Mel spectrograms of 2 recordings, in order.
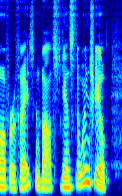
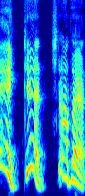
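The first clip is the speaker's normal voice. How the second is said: very high, very slow, swooping shriek; 10 semitones higher than usual. The other driver in a crash addresses a kid jumping on the cars, shrieking. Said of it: "the other driver shrieked".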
